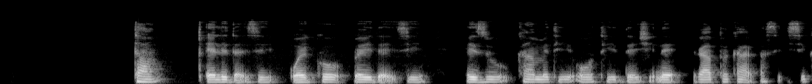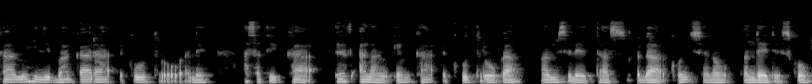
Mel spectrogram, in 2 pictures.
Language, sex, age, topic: Gamo, male, 25-35, government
